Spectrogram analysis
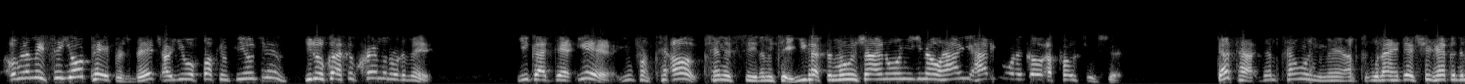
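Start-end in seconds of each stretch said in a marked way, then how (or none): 0.1-11.2 high, sneering cop impression. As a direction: taunt him like a bigoted officer. Mocking a cop demanding papers.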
